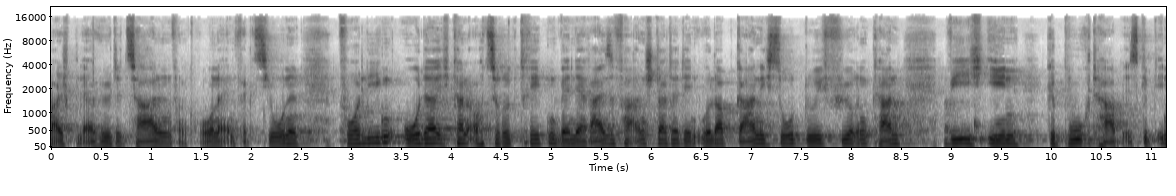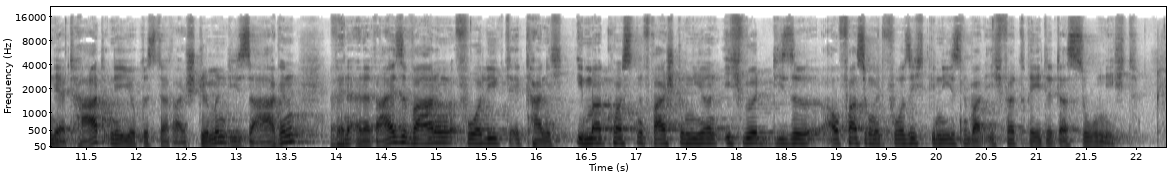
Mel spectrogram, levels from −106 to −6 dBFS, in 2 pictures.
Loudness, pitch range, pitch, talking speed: -21 LUFS, 110-130 Hz, 120 Hz, 160 wpm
